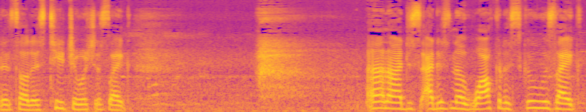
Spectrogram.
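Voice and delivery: ordinary talk, nothing marked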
